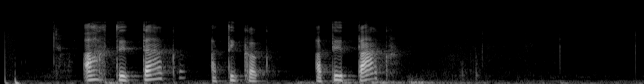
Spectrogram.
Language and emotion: Russian, neutral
